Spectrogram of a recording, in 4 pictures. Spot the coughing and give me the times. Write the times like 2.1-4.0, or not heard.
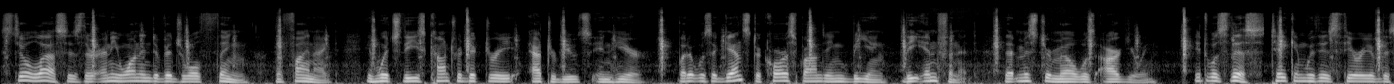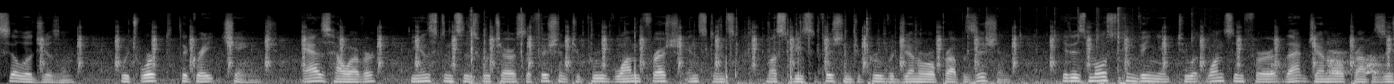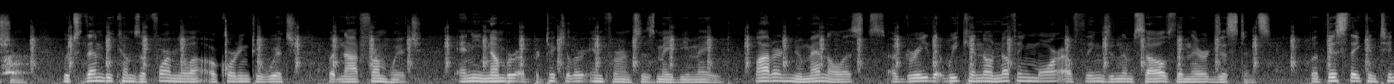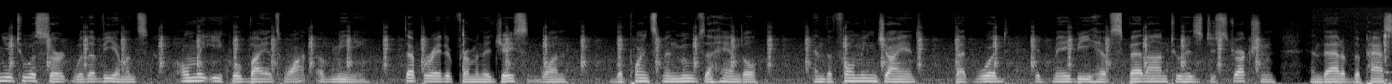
not heard.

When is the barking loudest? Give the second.
28 s.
